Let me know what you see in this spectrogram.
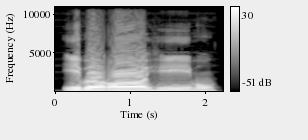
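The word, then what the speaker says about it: إبراهيم: pada lafal kata Ibrahim karena pada lafal ba tersebut ada bacaan Qalqalah yaitu memantul ibrahimu ibrahimu panjang ro dan Hi harus sama kedua-duanya hukum tajwidnya Mad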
